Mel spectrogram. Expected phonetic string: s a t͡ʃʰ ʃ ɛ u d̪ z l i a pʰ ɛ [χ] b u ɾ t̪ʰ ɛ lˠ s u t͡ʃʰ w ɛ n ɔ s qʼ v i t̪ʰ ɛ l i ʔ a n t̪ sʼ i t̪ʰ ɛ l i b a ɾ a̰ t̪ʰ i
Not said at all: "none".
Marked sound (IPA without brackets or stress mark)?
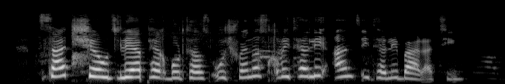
ʁ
